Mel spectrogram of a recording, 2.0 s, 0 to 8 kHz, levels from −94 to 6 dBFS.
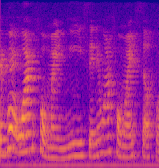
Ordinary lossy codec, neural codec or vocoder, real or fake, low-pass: none; none; real; none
